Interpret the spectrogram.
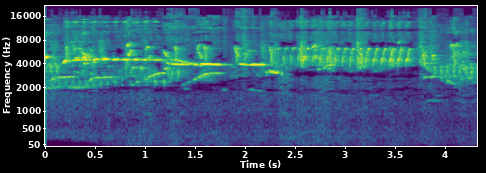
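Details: Young canaries calling while being fed, April 2022: a dense, busy stream of shrill, high chirps and squeaks, rapid and irregular, with no other sounds clear.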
